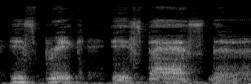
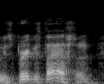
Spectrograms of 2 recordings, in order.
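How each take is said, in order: First: Slow, hushed creepy doctor voice; creepy, drawn-out near-whisper; Victor. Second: Said in the usual way. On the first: Acted. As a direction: drag it out eerily, softly. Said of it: "why do you talk like that".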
